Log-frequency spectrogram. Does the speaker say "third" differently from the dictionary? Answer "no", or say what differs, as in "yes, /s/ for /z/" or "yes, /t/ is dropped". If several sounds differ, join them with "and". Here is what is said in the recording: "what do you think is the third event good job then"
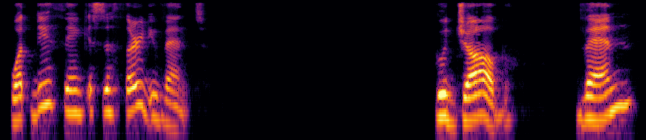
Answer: no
